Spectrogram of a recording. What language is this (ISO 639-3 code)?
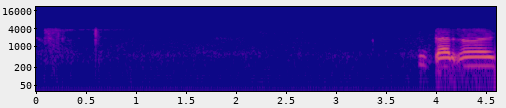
sat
